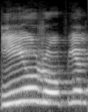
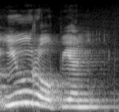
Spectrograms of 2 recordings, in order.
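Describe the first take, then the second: First: The word begins with a plain vowel sound. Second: The word begins with a 'y' consonant sound. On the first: The speaker calls it wrong. "यूरोपियन तो बोलते नहीं हो" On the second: The speaker calls it right. "ऐसे बोलते हो ना, ... तो start कहाँ से हुआ, बाई से"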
